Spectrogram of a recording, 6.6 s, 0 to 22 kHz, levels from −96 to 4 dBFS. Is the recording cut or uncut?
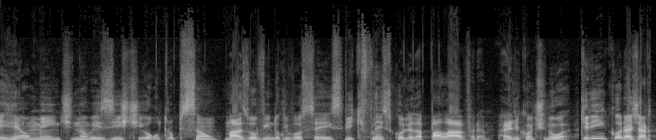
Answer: cut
